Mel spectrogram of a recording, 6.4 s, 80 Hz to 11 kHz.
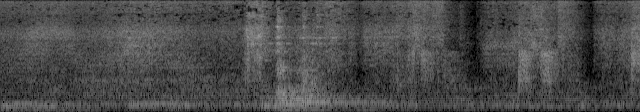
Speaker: But you hear the nitrogen. We're cutting with about 220 psi of nitrogen there, and you can see those quick acceleration and rapids as the machine's moving back and forth.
